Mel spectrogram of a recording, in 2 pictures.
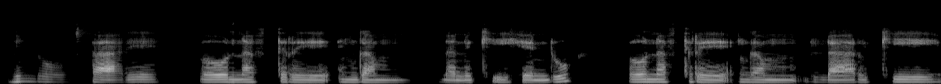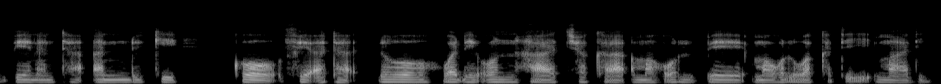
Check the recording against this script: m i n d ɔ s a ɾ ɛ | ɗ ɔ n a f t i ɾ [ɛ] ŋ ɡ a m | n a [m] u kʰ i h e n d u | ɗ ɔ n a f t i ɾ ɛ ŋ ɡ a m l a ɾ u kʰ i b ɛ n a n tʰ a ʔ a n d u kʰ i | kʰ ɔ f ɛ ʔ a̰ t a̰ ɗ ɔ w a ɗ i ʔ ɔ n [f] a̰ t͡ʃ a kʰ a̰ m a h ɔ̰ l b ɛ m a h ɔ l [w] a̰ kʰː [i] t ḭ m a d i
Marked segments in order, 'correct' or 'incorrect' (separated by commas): correct, incorrect, incorrect, correct, incorrect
